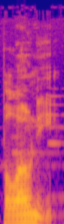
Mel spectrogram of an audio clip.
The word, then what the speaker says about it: bologna: America is probably why the word is pronounced very differently from how it's spelled it's in reality it's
